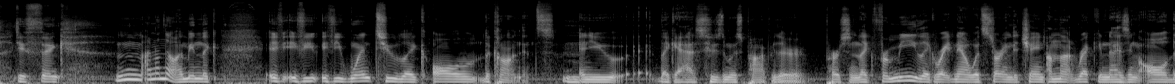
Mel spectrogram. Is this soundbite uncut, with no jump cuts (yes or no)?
no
